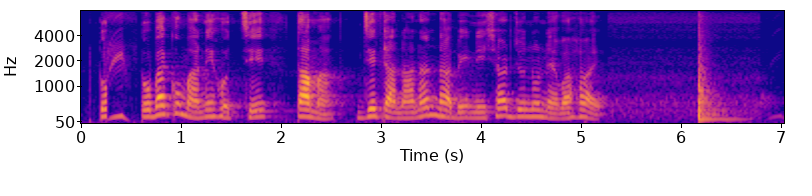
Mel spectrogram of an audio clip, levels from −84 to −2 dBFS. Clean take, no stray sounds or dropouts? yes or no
no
